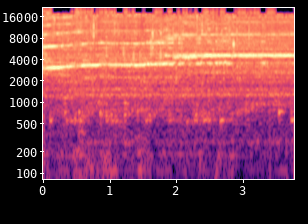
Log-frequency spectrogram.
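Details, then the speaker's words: Toilet tank refilling with a steady high whistling squeal over rushing water; worn fill valve with mineral buildup, squeal stops when the float is lifted; fixed by replacing with a Fluidmaster 400H fill valve. "then you got a problem with this guy here, which you can see because if you lift this guy up, the squealing goes away, but so does the water as well."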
